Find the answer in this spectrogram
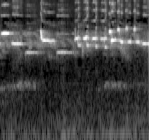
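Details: Canary song recorded for training canaries to sing, with a mix of sliding whistles, a low drawn note and lively warbled twittering phrases.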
